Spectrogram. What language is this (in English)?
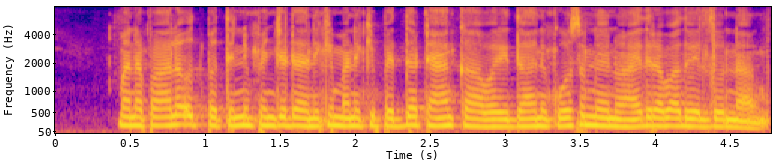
Telugu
